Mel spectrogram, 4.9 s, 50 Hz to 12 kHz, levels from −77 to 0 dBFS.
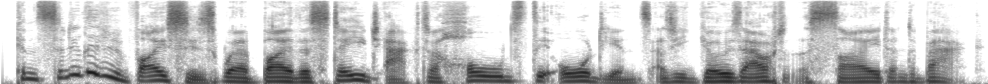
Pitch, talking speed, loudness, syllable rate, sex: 130 Hz, 230 wpm, -18 LUFS, 6.1 syllables/s, male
